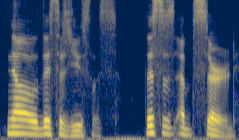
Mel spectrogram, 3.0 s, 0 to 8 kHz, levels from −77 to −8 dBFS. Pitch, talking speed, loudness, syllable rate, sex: 125 Hz, 140 wpm, -17 LUFS, 4.1 syllables/s, male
